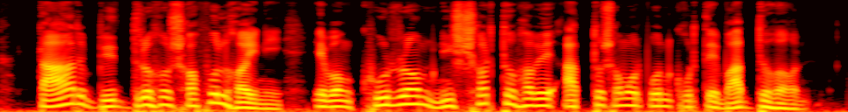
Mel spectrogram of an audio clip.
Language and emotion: Bengali, neutral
